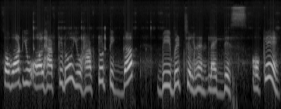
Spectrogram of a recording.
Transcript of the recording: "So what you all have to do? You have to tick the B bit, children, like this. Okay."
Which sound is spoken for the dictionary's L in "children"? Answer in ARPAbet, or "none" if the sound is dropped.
L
